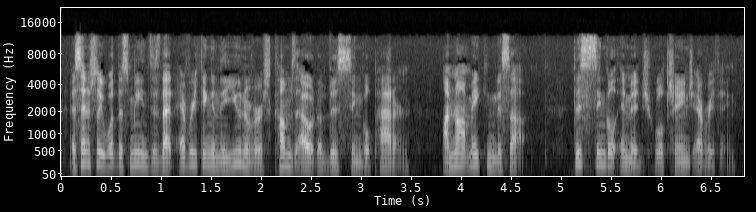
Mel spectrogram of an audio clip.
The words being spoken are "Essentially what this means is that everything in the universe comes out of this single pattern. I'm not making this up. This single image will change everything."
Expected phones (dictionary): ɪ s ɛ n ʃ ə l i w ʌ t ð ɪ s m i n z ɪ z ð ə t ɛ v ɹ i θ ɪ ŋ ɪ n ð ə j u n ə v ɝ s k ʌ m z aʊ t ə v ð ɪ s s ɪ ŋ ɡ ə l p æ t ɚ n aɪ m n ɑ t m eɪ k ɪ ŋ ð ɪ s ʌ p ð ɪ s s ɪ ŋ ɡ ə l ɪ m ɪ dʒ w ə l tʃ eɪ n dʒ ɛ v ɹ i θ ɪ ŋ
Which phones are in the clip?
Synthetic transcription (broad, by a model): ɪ s ɛ n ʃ l i w ʌ t ð ɪ s m i n z ɪ z ð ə t ɛ v ɹ i θ ɪ ŋ ɪ n ð ə j u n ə v ɝ s k ʌ m z aʊ t ə v ð ɪ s s ɪ ŋ ɡ l p æ t ɚ n aɪ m n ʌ t m eɪ k ɪ ŋ ð ɪ s ʌ p ð ɪ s s ɪ ŋ ɡ l ɪ m ɪ dʒ w ə l tʃ eɪ n dʒ ɛ v ɹ i θ ɪ ŋ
